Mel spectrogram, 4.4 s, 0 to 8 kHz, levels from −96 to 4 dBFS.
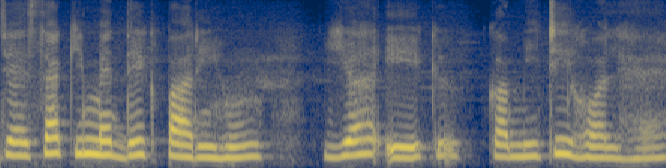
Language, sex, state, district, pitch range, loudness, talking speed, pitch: Hindi, female, Chhattisgarh, Sukma, 200-240 Hz, -16 LUFS, 160 wpm, 220 Hz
